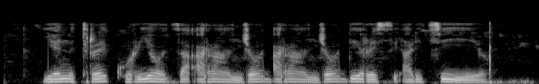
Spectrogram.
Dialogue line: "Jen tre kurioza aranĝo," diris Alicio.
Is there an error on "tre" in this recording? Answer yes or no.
no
